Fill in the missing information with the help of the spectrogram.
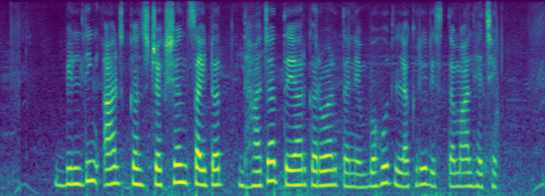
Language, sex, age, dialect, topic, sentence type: Magahi, female, 18-24, Northeastern/Surjapuri, agriculture, statement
